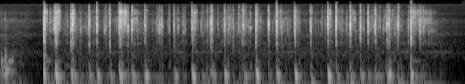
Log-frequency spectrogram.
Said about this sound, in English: Know what that is? That's me typing on my keypad. And what researchers have done is they've taught AI to recognize the sound of every key.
